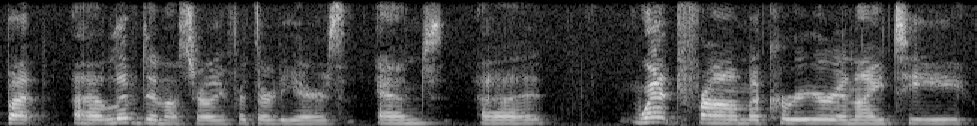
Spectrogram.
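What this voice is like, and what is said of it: American accent. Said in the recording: “I was born in the USA, hence my accent”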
